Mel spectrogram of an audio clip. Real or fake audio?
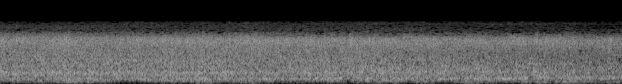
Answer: real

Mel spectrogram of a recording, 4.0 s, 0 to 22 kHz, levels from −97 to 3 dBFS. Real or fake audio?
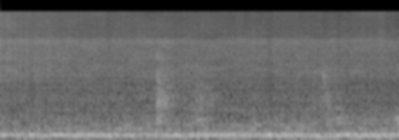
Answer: fake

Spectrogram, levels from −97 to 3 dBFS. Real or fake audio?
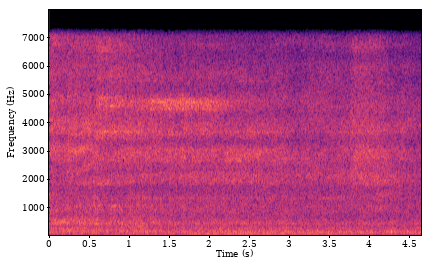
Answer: real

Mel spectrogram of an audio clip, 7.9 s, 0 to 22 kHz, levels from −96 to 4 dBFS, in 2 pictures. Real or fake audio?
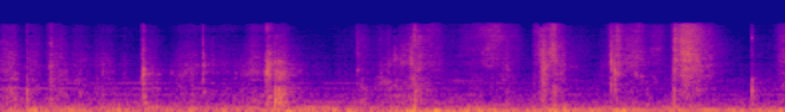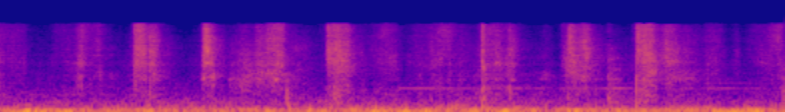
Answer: fake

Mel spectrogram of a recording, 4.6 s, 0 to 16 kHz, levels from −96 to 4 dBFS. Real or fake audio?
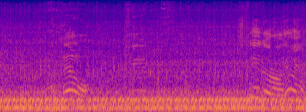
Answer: real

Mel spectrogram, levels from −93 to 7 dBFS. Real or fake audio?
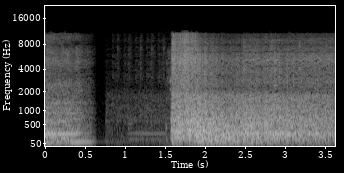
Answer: real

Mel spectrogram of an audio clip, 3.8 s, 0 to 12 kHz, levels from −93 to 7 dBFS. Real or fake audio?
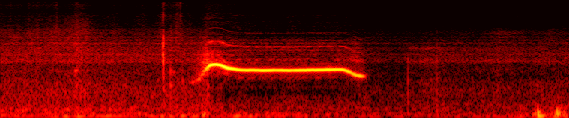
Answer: fake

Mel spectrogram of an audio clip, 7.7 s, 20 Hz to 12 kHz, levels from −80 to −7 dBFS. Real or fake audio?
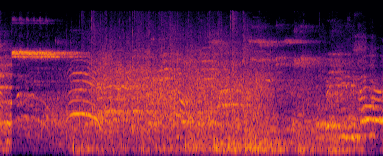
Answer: real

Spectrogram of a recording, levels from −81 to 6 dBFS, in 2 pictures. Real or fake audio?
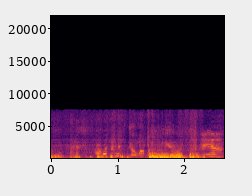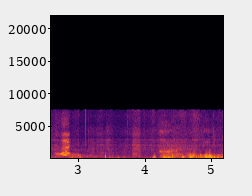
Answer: fake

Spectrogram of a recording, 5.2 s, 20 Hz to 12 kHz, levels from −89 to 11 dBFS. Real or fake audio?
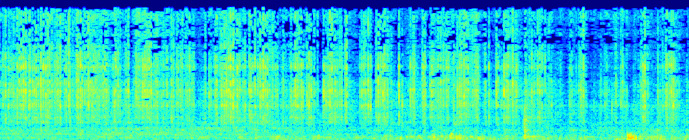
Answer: fake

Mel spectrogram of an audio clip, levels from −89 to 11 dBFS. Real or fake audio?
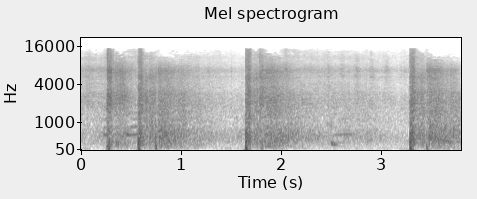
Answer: real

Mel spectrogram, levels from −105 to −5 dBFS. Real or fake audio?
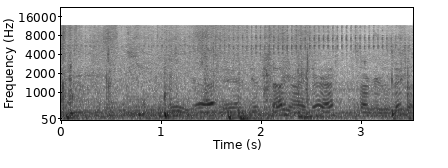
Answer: real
